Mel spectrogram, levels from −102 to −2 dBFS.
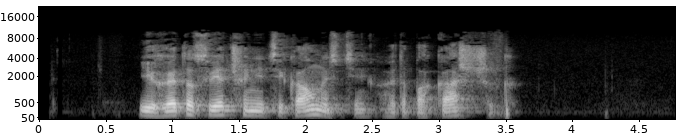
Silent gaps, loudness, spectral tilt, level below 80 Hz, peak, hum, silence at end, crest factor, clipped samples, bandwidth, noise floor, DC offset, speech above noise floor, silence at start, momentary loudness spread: none; -27 LUFS; -4 dB/octave; -72 dBFS; -8 dBFS; none; 1.2 s; 20 dB; under 0.1%; 10 kHz; -78 dBFS; under 0.1%; 51 dB; 0.75 s; 16 LU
